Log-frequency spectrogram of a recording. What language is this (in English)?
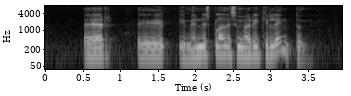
Icelandic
